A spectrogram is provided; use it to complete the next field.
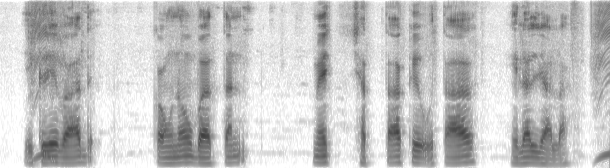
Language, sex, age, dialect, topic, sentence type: Bhojpuri, male, 31-35, Northern, agriculture, statement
